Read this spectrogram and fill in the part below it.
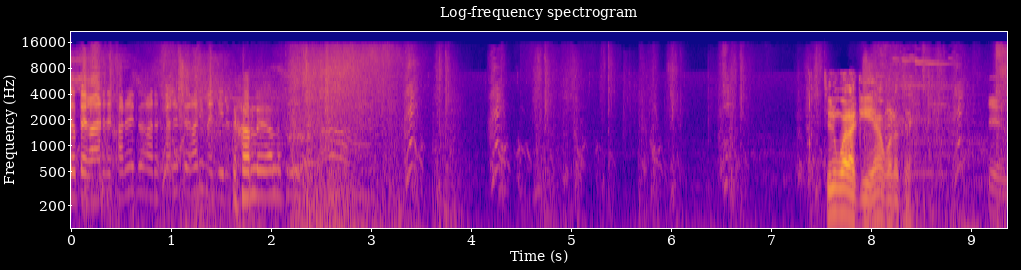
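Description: Spell effects whoosh and clash in a fast-paced game battle.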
